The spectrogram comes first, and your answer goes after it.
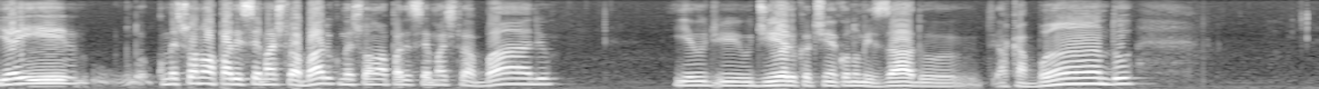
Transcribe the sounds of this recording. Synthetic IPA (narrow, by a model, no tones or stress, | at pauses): iai | kõmesoanɐ̃w̃apaɾeseɾmajst̪ɾabaʎʊkõmesowanɐ̃w̃apaɾeseɾmajst̪ɾabaʎʊ | ɪʊd͡ʒĩɲejɾʊkɪewt͡ʃĩɲɐekõnõmizad̪ʊa̰kabɐ̃d̪ʊ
